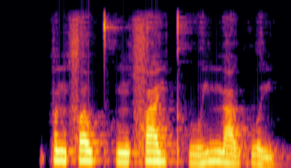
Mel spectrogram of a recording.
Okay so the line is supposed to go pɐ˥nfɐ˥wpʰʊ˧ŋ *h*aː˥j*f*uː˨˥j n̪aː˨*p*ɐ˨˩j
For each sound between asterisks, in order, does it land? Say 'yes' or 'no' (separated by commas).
no, no, no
